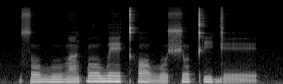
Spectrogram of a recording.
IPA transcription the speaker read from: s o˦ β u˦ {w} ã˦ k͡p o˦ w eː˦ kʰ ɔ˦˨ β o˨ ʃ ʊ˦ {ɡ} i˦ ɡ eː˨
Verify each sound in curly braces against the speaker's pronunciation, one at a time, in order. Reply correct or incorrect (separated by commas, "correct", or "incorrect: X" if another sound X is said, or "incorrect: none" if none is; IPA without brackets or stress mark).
incorrect: β, incorrect: kʼ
